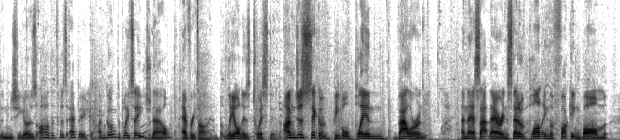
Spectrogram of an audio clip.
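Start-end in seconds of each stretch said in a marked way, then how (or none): 0.8-3.4 put-on Swedish accent in a higher pitch. Mocking a girlfriend playing Valorant: imitating a Swedish gamer girlfriend. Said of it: "but they're actually, like, Swedish".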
